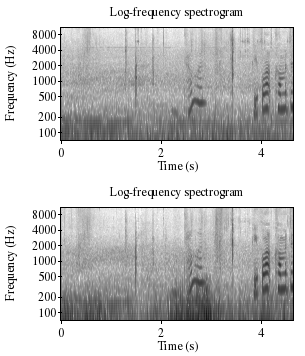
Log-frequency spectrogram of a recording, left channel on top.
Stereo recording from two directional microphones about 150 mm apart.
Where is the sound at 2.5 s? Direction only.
25° right (ahead or behind).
